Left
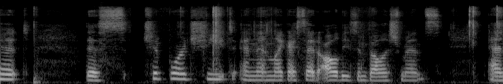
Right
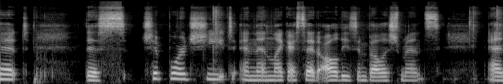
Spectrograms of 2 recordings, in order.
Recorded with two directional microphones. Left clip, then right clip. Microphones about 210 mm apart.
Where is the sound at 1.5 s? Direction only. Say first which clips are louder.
Right 8 dB; 45° right (ahead or behind).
